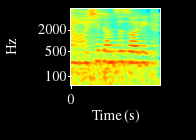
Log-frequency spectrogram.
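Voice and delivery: mock apology.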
